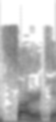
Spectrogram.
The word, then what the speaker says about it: Sartre: And Sartre, as his name is pronounced, embodied what it was to be left, to be socialist, and to be politically liberal.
